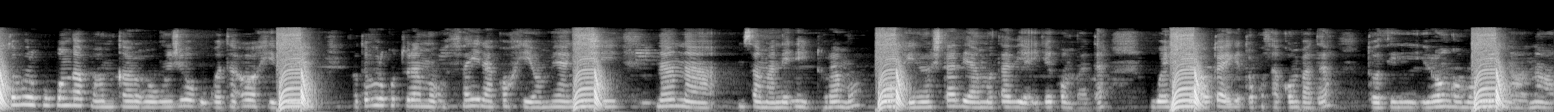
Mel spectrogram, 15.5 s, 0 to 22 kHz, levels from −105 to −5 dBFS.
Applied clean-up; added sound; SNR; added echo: none; Drill; -3 dB; reverberation time 0.3 s.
